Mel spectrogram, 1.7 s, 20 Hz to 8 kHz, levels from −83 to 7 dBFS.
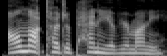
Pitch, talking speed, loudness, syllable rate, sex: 215 Hz, 285 wpm, -17 LUFS, 6.5 syllables/s, female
